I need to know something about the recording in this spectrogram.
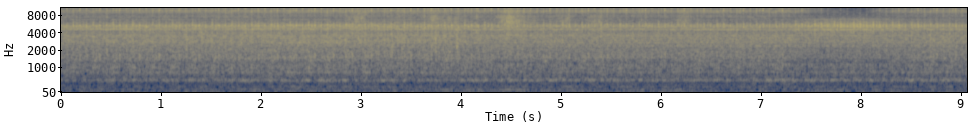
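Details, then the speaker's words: Ford 3.5 engine at idle after intake manifold work: rough, uneven idle with an irregular stumble under a loud, busy hum; scan tool power balance shows cylinder 3 still misfiring. "we are still missing on number three we are still missing on number three"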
